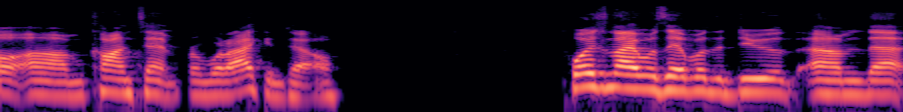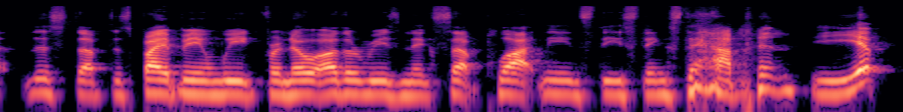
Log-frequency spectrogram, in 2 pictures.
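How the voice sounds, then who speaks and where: Hosting a recap livestream, a woman chats casually while reading and answering viewer comments. She's blunt and opinionated, with an exasperated, giggly manner, and her voice is on the low side with a fairly bright tone.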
